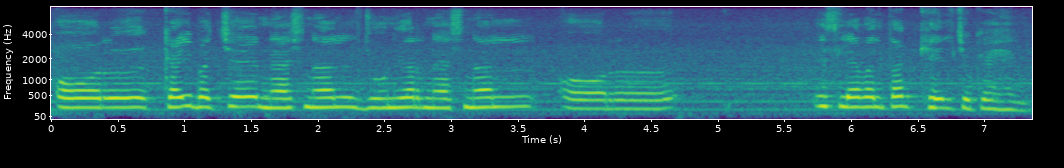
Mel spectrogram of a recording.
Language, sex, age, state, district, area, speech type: Urdu, male, 30-45, Delhi, North East Delhi, urban, spontaneous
